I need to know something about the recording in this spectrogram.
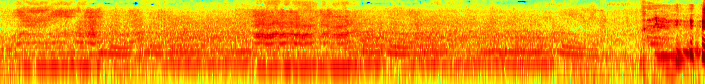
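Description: A motorcycle engine drones and revs steadily.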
